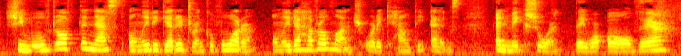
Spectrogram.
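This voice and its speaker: Woman, children's storytime reader, expressive, emphatic, mid-pitched voice, faint background noise. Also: brisk. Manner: expressive, emphatic, lingers on words for young listeners. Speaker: children's librarian hosting storytime. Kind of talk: read-aloud storytelling for young children.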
